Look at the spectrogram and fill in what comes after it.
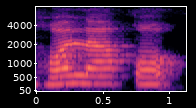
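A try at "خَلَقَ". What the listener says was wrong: Disukunkan coba. Kholaqa. Jadi jangan kholaqa. Nah, kalau seperti itu jadinya fathah ya, bukan sukun. Bunyinya apa? Ketika di qalqalah bunyinya ke hanya saja karena huruf qaf tebal ya, maka kedengarannya seperti gitu ya, tapi bukan ko. Ya beda, kita fathahkan dengan kita sukun ya. Kholaqa. Kholaqa ya, seperti itu.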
